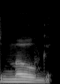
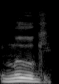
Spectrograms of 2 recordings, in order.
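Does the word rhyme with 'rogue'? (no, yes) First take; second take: yes; no. First: The vowel rhymes with rogue. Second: The vowel does not rhyme with rogue. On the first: This is the correct pronunciation. The speaker calls it right. "the correct pronunciation is Moog, like in Rogue" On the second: This is how UK-based people say it. The speaker calls it wrong. "you U K-based guys say Moog"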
